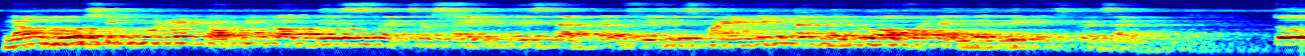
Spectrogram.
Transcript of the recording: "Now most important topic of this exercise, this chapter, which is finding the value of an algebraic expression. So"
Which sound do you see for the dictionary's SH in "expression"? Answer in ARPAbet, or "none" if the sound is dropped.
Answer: S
